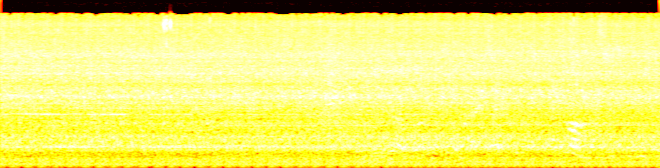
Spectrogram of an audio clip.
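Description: Yale forklift's engine running steadily while it carries a load of seed-potato sacks.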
